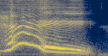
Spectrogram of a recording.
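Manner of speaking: very high-pitched, loud, drawn-out, falsely friendly tone. Retelling a phone call with Kimmy: imitating a high-pitched voice. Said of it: "That high-pitched voice".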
